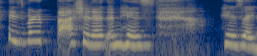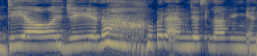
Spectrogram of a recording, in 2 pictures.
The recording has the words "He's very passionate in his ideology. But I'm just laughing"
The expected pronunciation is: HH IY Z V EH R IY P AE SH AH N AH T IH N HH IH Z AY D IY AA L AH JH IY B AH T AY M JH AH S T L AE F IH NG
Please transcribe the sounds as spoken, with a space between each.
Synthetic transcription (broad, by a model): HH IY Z V EH R IY P AE SH AH N AH T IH N HH IH Z AY D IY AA L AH JH IY B AH T AY M JH AH S T L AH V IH NG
